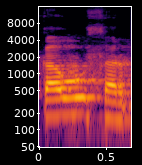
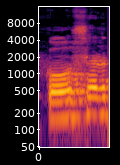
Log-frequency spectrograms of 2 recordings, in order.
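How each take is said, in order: First: The first syllable has an 'aw' diphthong. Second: The first syllable has a plain 'o' vowel. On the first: The speaker calls it right. "کاف واو زبر کو ہوتا ہے" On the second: The speaker calls it wrong. "کوثر نہیں پڑھنا ہے"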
